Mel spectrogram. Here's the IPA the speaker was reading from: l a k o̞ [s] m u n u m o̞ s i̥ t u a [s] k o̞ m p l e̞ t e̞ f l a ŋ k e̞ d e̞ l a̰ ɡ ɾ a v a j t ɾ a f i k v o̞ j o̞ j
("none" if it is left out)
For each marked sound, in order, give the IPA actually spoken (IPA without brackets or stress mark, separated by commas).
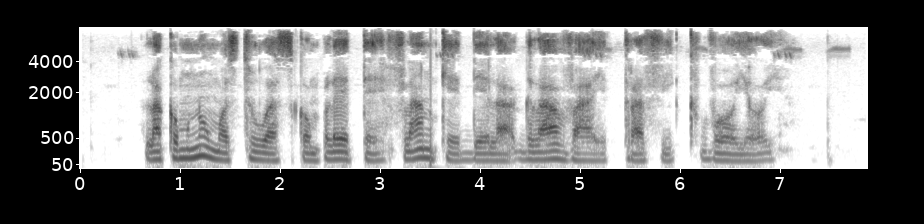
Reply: none, s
